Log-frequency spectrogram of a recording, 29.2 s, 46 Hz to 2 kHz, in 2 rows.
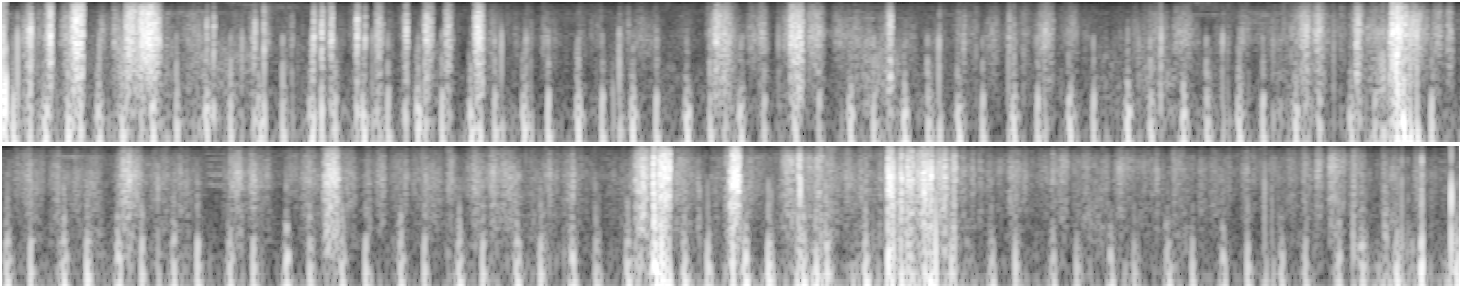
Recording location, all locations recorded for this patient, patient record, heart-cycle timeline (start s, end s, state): tricuspid valve (TV)
aortic valve (AV)+pulmonary valve (PV)+tricuspid valve (TV)+mitral valve (MV)
#Age: Child
#Sex: Female
#Height: 121.0 cm
#Weight: 21.4 kg
#Pregnancy status: False
#Murmur: Absent
#Murmur locations: nan
#Most audible location: nan
#Systolic murmur timing: nan
#Systolic murmur shape: nan
#Systolic murmur grading: nan
#Systolic murmur pitch: nan
#Systolic murmur quality: nan
#Diastolic murmur timing: nan
#Diastolic murmur shape: nan
#Diastolic murmur grading: nan
#Diastolic murmur pitch: nan
#Diastolic murmur quality: nan
#Outcome: Normal
#Campaign: 2014 screening campaign
0.00	8.14	unannotated
8.14	8.24	S2
8.24	8.44	diastole
8.44	8.56	S1
8.56	8.70	systole
8.70	8.78	S2
8.78	8.98	diastole
8.98	9.10	S1
9.10	9.24	systole
9.24	9.34	S2
9.34	9.54	diastole
9.54	9.64	S1
9.64	9.78	systole
9.78	9.88	S2
9.88	10.08	diastole
10.08	10.18	S1
10.18	10.34	systole
10.34	10.44	S2
10.44	10.64	diastole
10.64	10.76	S1
10.76	10.90	systole
10.90	10.98	S2
10.98	11.22	diastole
11.22	11.34	S1
11.34	11.46	systole
11.46	11.56	S2
11.56	11.78	diastole
11.78	11.88	S1
11.88	12.02	systole
12.02	12.12	S2
12.12	12.34	diastole
12.34	12.44	S1
12.44	12.58	systole
12.58	12.68	S2
12.68	12.81	diastole
12.81	29.15	unannotated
